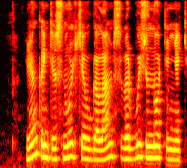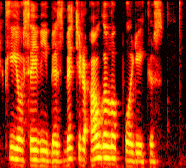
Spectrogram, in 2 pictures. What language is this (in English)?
Lithuanian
